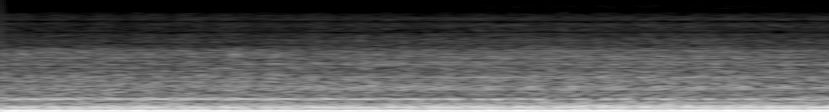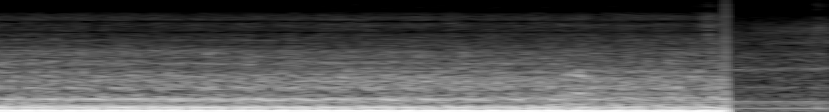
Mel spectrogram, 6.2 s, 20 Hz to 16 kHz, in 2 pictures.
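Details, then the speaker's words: Dodge 2nd-gen Cummins diesel truck idling to warm up before its first test drive, not yet up to temperature, with the gauges dead. Steady, even, low diesel drone with no misses, knocks or surging. A normal cold idle. "And those gauges are dead, but we'll let this thing idle up for a minute."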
